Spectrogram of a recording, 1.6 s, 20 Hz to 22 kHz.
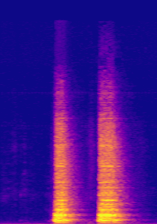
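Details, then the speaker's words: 1975 Jaguar XJ-S (V12) with Lucas electrics, sitting unused for years, key in accessory mode: two short, thin, buzzy honks; the horn works but sounds weak and terrible. "okay the horn actually works sounds terrible but it works"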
